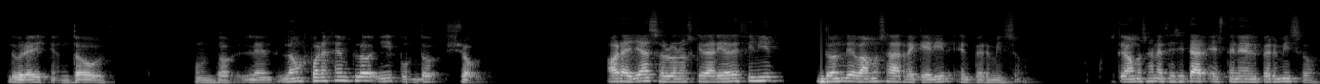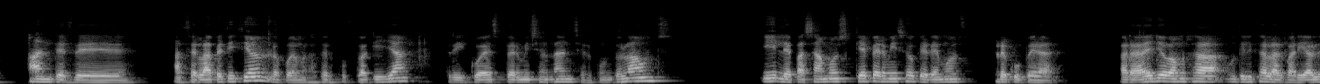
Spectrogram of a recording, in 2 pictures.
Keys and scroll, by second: 2.9 Return, 4.9 ctrl+alt+l, 6.0 ctrl+alt+o, 18.3 Return.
